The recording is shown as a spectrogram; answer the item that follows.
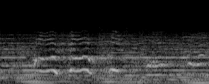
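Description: Operatic soprano singing with vibrato over a sustained orchestral accompaniment, the voice leaping up to a high note and falling back within the phrase.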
